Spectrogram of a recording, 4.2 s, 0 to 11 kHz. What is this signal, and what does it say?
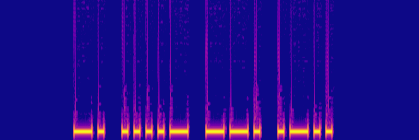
Morse code, heard as a keyed tone, about 24 wpm, 700 Hz. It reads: N4GL
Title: Speed Racing - USA 1x2 Call Signs 20wpm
